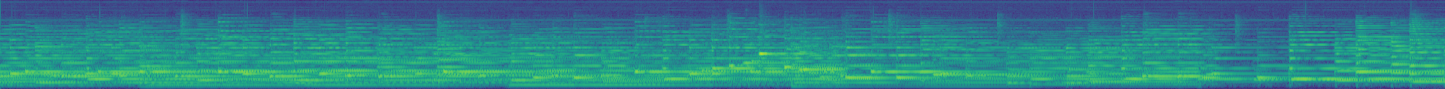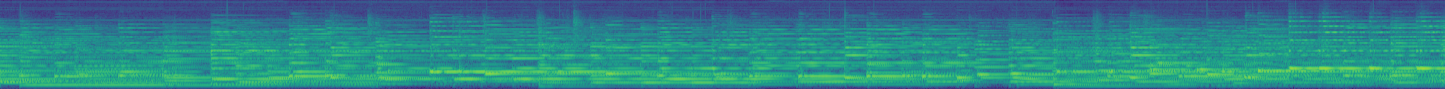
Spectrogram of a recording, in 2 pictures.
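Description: Grand piano played solo: an original composition, with a melody and held chords over a bass line that changes every couple of seconds.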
